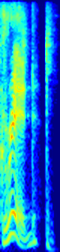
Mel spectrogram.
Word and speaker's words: grid: The second word, grid, rhymes with lid. Say them with me. Grid rhymes with did.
